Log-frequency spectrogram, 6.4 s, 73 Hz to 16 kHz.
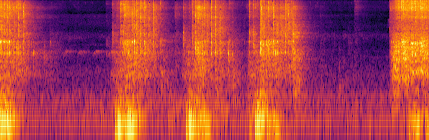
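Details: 1971 Honda CB350 motorcycle: four short bursts of even starter cranking with pauses; engine turns over but never catches or fires, won't start.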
